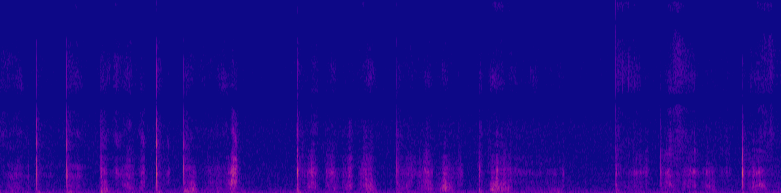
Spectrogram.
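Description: A fingertip traces the printed map on the cardboard packaging of a Lap Map tea towel, then the hand rubs flat across it. It makes a quiet, dry series of short scratchy strokes with crisp ticks, followed by softer, broader rubbing swishes with almost no ring.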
